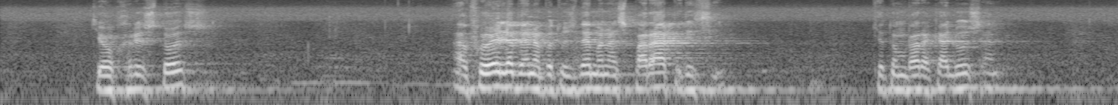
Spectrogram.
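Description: An elderly man speaks slowly and solemnly into a microphone, pausing between phrases.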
